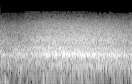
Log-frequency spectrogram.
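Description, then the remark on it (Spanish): A stadium crowd at a football match shouts in a loud, continuous roar of many voices, swelling slightly toward the middle and holding steady without a break. “Mira lo que grita la gente.”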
